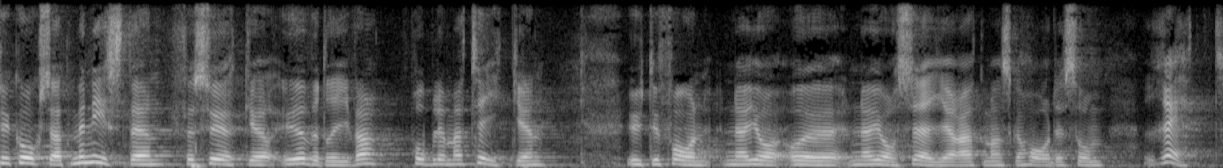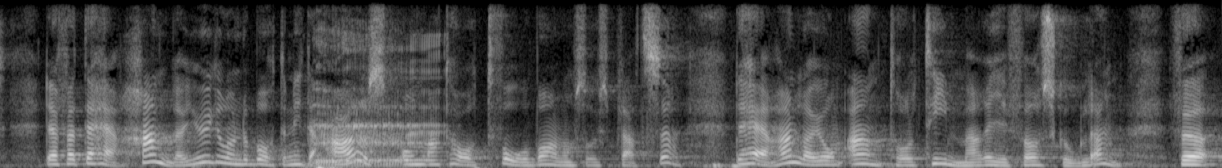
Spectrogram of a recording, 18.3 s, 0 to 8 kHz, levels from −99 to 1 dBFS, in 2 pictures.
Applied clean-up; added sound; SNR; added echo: none; Burping, eructation; 6 dB; none.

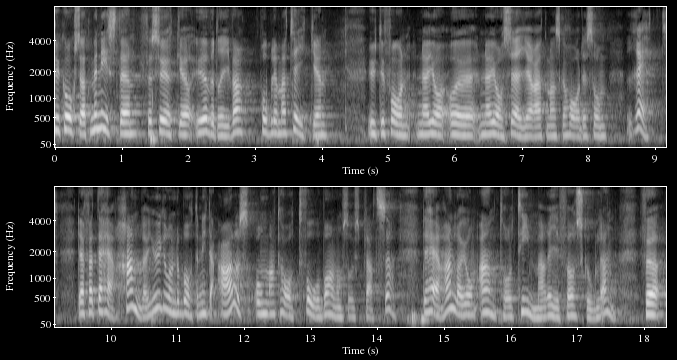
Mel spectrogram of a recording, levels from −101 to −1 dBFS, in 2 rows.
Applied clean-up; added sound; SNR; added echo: none; none; none; none.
